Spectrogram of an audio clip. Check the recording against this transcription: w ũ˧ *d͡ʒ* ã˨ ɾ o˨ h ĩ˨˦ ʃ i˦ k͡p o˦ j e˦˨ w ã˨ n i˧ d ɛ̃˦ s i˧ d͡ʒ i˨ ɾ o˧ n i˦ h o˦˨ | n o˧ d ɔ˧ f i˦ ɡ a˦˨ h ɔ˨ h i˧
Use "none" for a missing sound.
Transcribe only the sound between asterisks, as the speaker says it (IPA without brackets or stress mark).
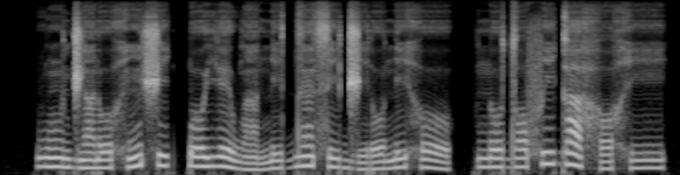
d͡ʒ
